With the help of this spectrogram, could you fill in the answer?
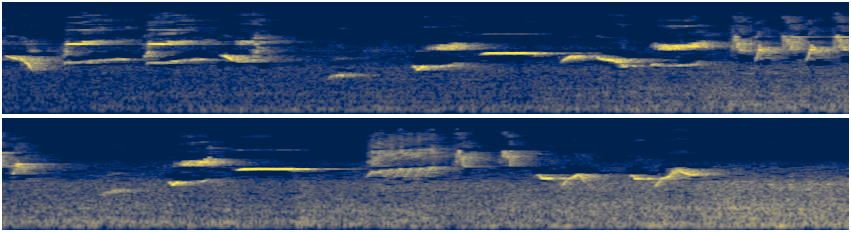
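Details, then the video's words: White-breasted oriental magpie-robin (kacer dada putih) singing in the rambling ngobra style: varied high whistles, slurred and twisting notes in short phrases, over steady hissing background noise. "Burung kacer dada putih ngobra gaya muter muter"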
